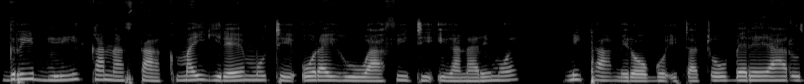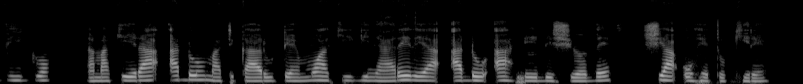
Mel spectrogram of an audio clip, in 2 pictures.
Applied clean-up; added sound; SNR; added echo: neural mask model Resemble Enhance denoiser.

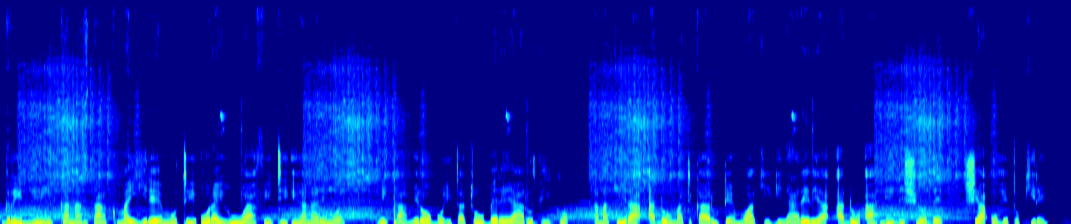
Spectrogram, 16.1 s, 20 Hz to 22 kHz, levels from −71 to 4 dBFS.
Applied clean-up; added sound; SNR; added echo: none; Sliding door; 15 dB; none.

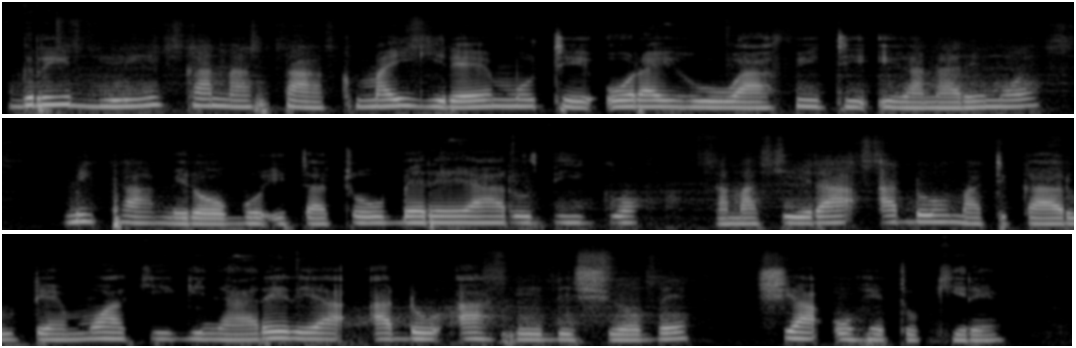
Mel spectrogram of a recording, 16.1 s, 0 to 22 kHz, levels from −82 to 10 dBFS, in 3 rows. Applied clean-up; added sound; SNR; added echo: neural mask model RNNoise.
